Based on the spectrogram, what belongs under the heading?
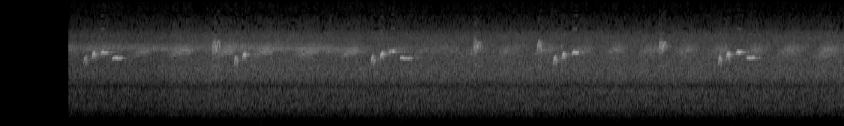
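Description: Songbirds chirping over a steady hiss: a quick group of short, high, rising chirps every two or three seconds. The sound starts about a second in, after silence.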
